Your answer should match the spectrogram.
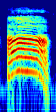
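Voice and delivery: high loud startled ah; waking shout ah; startled yelp. A narrator's reading. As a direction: jolt awake with a shout. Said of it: "the disgusted exclamation".

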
